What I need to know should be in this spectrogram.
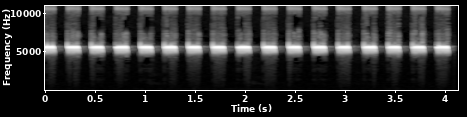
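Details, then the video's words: A male cricket chirps on a summer evening, sixteen crisp, high, evenly spaced chirps in about four seconds, with no other sound. "Cricket Chirping Sound Effect"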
